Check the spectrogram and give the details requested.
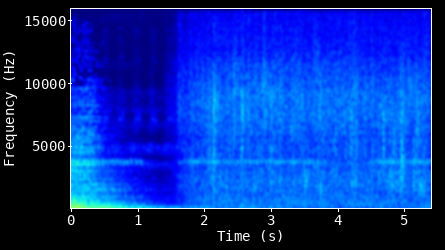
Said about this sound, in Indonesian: Walah, hujan toh iki.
